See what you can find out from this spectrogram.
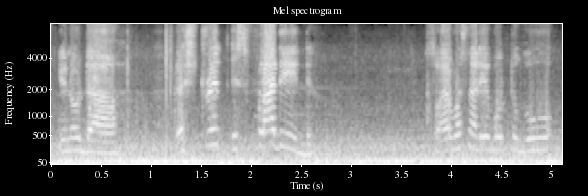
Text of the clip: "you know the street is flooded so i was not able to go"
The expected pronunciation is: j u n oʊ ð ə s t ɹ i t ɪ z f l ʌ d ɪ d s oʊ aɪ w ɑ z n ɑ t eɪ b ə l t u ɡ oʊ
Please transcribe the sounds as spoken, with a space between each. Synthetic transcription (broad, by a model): j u n oʊ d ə s t ɹ i t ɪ s f l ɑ d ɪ d s oʊ aɪ w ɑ s n ɑ t eɪ b ə l t u ɡ oʊ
